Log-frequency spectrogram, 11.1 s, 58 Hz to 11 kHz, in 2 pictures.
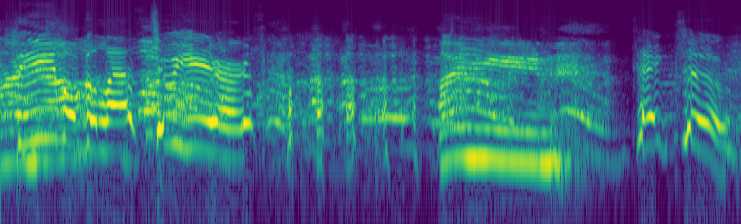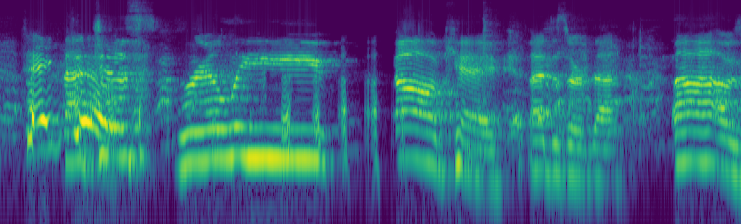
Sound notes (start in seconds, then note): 1.0 laughter; 10.3 laughter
